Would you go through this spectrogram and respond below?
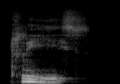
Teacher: When I say please, it comes down in pitch.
